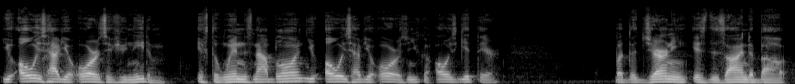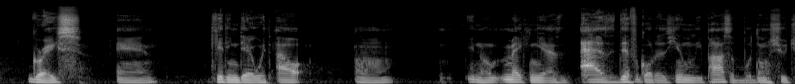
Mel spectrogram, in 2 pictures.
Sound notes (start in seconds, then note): none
